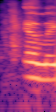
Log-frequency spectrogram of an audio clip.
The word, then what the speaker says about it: Elay: what's up it's me la pronounced like ellie like the city i'm not from there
